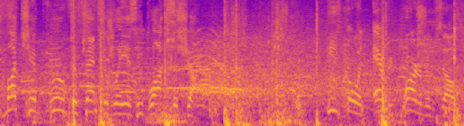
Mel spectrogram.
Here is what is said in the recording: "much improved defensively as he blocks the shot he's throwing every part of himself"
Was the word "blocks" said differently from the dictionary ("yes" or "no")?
no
